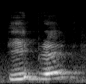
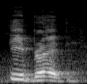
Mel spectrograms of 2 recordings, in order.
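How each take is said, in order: First: The voice sounds more female. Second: The voice sounds less female. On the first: The speaker calls it right. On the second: The speaker calls it wrong.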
